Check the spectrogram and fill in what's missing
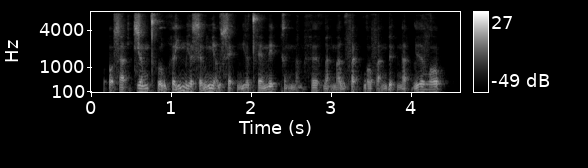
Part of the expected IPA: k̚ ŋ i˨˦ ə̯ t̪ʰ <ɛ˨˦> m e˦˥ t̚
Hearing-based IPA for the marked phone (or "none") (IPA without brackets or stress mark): ɛ˨˦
